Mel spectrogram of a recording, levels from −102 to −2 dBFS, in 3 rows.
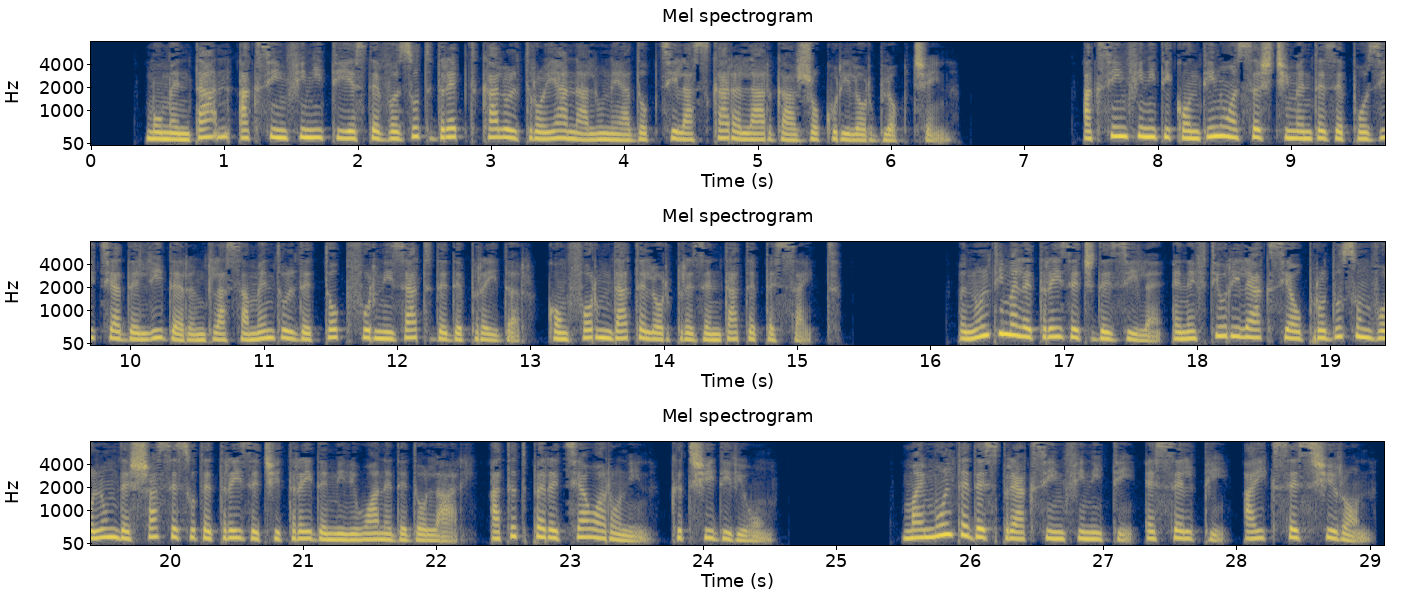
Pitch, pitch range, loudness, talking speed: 200 Hz, 175-225 Hz, -19 LUFS, 145 wpm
